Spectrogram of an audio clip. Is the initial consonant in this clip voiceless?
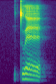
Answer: yes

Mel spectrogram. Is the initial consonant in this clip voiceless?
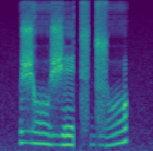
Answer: no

